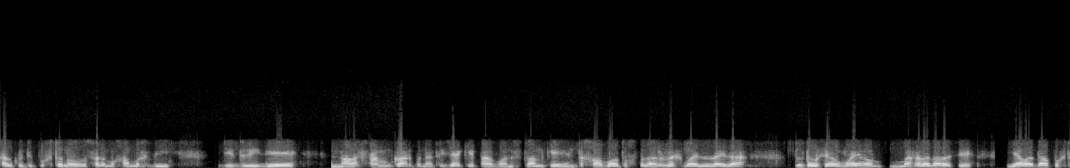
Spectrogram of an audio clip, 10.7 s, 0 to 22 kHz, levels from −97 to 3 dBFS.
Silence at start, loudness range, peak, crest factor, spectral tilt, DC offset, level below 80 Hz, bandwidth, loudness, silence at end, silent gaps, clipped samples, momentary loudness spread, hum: 0 s; 3 LU; -6 dBFS; 14 dB; -8.5 dB/octave; under 0.1%; -78 dBFS; 4 kHz; -21 LUFS; 0.05 s; none; under 0.1%; 10 LU; none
